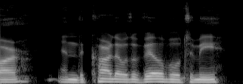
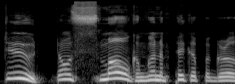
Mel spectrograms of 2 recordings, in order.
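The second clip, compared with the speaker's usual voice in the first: exasperated pleading; 8 semitones higher, 4 dB louder than usual. Retold or imitated. Begging his friend not to smoke before date, exasperated. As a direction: plead with a pal, mock-exasperated. Scolds friend smoking in the car.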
